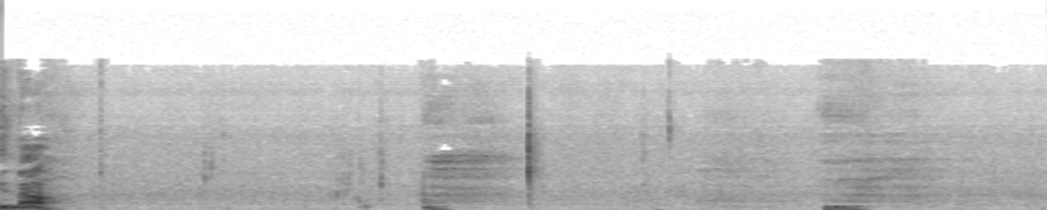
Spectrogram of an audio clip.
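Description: A woman gulps water from a bottle close by.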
